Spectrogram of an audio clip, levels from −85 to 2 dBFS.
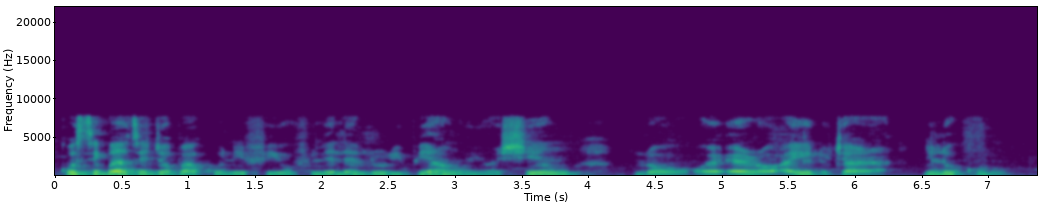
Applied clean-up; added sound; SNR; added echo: none; none; none; none.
